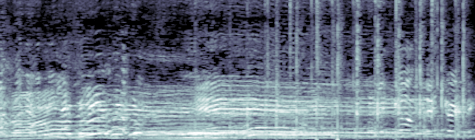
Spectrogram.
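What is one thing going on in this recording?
A woman laughs loudly nearby.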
